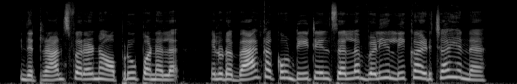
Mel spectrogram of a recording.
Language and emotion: Tamil, fearful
